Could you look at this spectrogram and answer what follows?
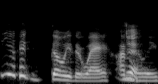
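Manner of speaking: plain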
